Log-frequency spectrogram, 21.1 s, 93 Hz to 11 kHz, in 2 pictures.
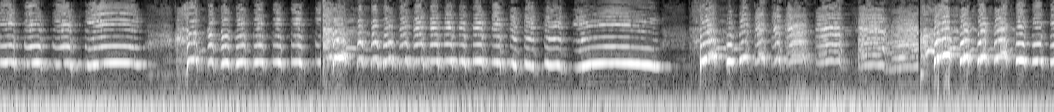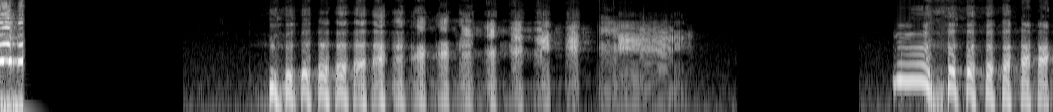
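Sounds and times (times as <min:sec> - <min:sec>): high-pitched cackling clown laugh: 0:00.0 - 0:10.8, 0:13.2 - 0:17.6, 0:19.5 - 0:21.0
low hum: 0:00.0 - 0:10.8.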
